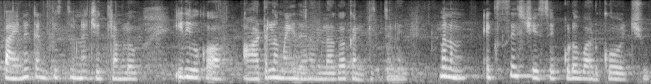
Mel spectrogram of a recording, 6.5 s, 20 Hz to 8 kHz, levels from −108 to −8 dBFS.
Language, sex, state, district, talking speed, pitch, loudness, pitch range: Telugu, female, Andhra Pradesh, Sri Satya Sai, 130 wpm, 235 Hz, -21 LUFS, 220-265 Hz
